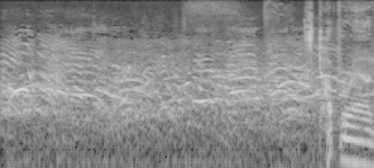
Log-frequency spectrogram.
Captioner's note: inmates clamoring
